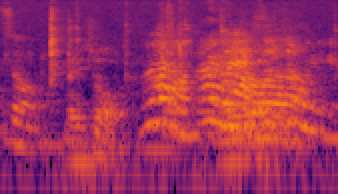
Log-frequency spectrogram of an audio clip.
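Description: Speech, loudest in the second half, with two short clicks near the start.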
